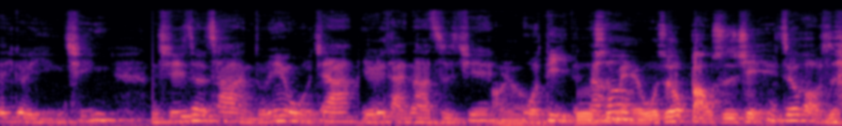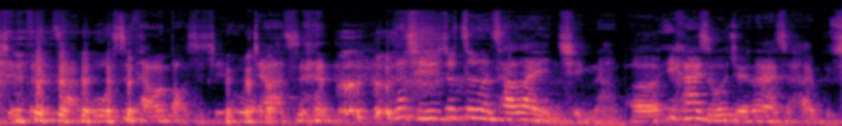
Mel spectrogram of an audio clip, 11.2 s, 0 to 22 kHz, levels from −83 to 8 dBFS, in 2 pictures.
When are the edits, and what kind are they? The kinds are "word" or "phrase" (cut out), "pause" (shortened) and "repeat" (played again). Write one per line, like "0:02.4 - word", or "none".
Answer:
0:03.8 - word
